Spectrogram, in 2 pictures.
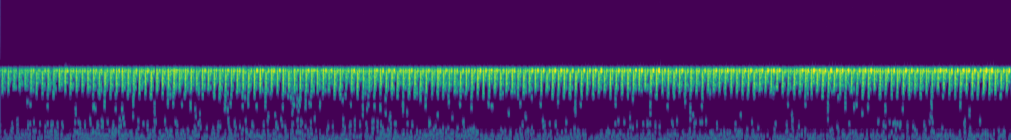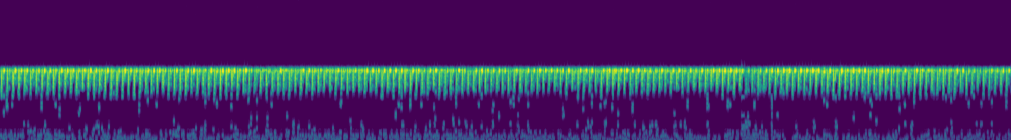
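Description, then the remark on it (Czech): A common grasshopper warbler, a small grey-green songbird, gives its reeling song: a continuous, high, insect-like trill that runs unbroken and at steady volume for the whole stretch, with no talking. “Jeho původcem je cvrčilka zelená, drobný šedozelený ptáček z řádu pěvců.”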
